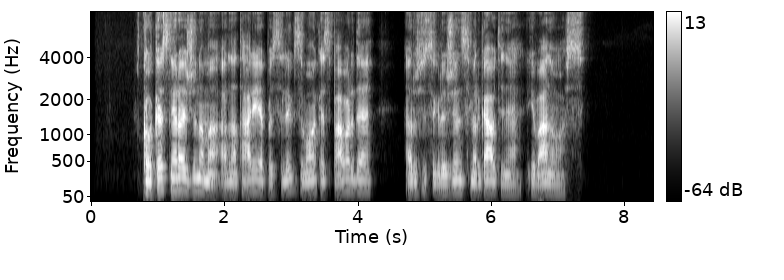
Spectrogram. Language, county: Lithuanian, Telšiai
